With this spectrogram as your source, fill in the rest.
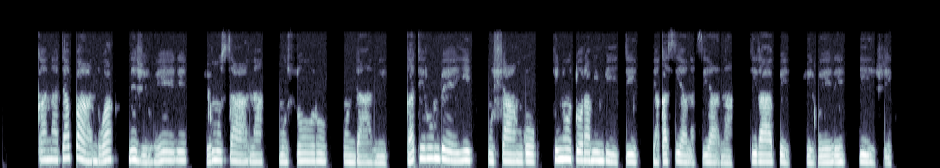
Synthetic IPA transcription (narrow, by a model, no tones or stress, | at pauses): kanatapandwa | ne̞ʐirwe̞re̞ | ʐ̥e̞musana | muso̞ro̞ | mundani | ŋɡʱatirumbe̞ji | muʃaŋɡo̞ | tino̞to̞ɾamimbiti | jakasijanasijana | tirape̞ | ʐ̥irwe̞re̞ | iːʐ̥i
